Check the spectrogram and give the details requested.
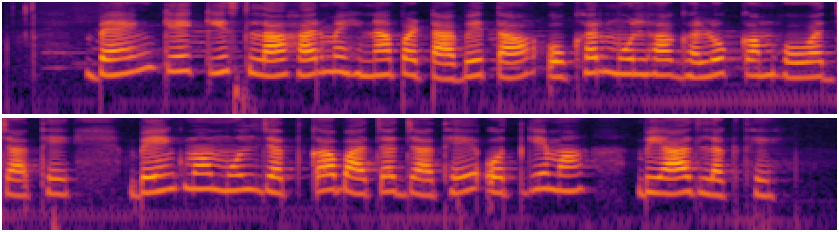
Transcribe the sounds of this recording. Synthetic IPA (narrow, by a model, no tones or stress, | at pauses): bɛ̃ːŋkːekɪslaɦɐɾməɦiːnapəʈaːbet̪aoːkʰəɾmʊlɦaɡʱɐlõkəmɦoːʋət̪̚d͡ʒaːt̪e | bɛ̃ːŋkmãmʊld͡ʒət̪kabaːt͡ʃət̪̚d͡ʒaːt̪eʔot̪ɡemã | bɪjaːd͡ʒləɡt̪ʰeː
